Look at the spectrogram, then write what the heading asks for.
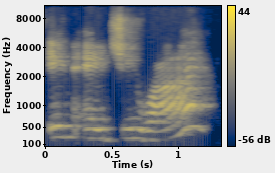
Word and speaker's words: Nagy: So the last part of his surname is N-A-G-Y, so Nagy, but it's pronounced Nagy.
